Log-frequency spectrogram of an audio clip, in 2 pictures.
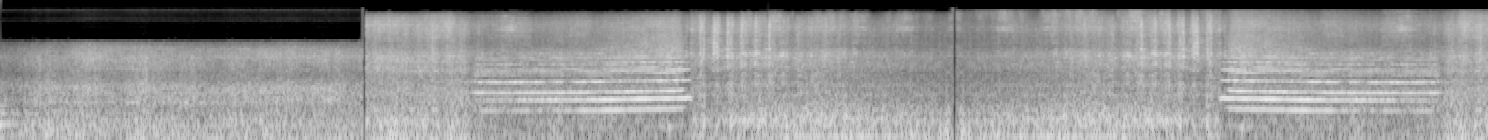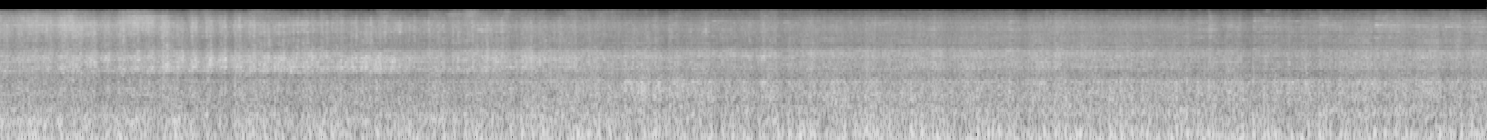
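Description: Double-headed diesel locomotives pass close, engines working hard, with two loud horn blasts of several notes at once, each about two seconds long and about six seconds apart. After the horns, the rumble and clatter of tank wagons rolling past over the rail joints runs on steadily.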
